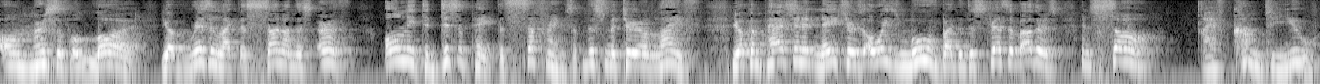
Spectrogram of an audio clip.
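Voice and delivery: wailing, pleading voice.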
